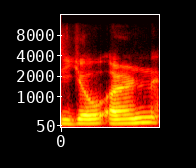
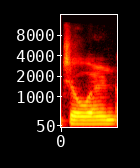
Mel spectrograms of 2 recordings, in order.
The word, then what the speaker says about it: Joern: us to this tool called as YN it's pronounced as y ear and not joern or JN or whatever but we don't care you know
